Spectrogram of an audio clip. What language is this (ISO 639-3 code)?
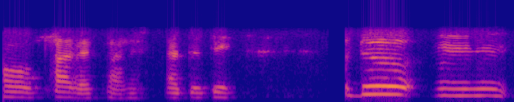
mni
